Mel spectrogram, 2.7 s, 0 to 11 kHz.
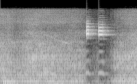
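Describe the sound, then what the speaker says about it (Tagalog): The stock horn of a Barako 175 motorcycle sounds two short, loud honks close by, about a quarter second apart, over a low running-engine hum. "busina mo yung stock horn"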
